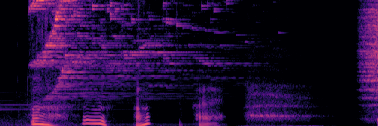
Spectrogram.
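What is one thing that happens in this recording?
A cartoon man speaks in a sly, playful voice.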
